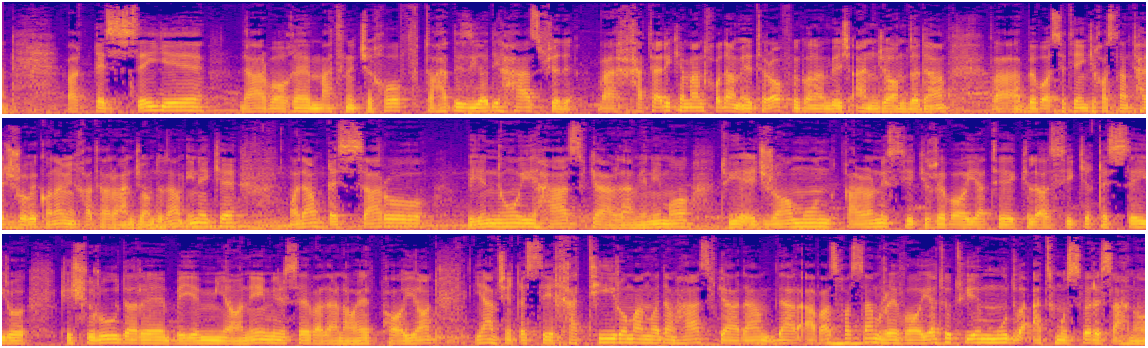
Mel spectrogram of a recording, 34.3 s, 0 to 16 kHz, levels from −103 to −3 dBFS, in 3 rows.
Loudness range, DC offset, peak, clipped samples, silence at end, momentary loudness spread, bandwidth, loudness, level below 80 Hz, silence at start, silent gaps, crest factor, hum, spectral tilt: 2 LU; under 0.1%; -2 dBFS; under 0.1%; 0 s; 7 LU; 15.5 kHz; -15 LUFS; -32 dBFS; 0 s; none; 14 dB; none; -5 dB/octave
